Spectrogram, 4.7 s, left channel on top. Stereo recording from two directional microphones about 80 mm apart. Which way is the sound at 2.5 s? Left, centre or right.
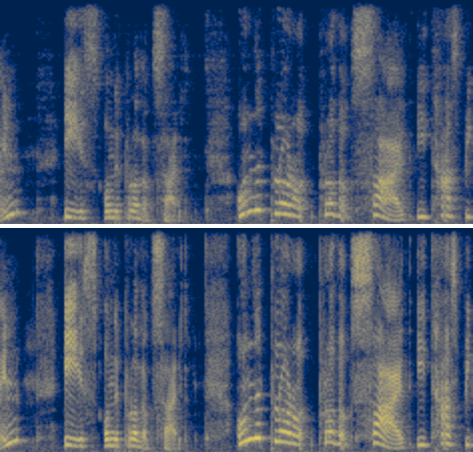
Right.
